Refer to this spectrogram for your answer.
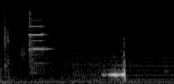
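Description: A short high electronic chirp, then a steady low ringing tone on an outgoing phone line, heard alone and fairly quiet with a faint hum in between.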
